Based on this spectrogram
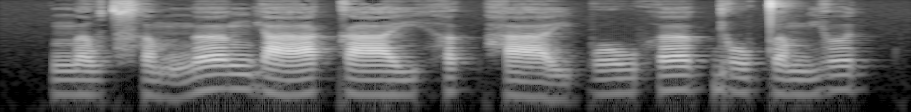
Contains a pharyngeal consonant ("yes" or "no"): no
